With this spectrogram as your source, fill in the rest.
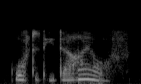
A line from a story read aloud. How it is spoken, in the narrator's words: whispered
